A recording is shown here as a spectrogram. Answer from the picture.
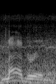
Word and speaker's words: Madrid: Or Madrid, you know, is it Madrid, Spain? Not here. It's Madrid.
